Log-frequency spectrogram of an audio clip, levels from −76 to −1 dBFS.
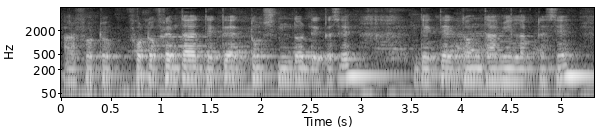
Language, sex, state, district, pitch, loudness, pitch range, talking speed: Bengali, male, Tripura, Unakoti, 115 Hz, -19 LUFS, 110-140 Hz, 125 wpm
